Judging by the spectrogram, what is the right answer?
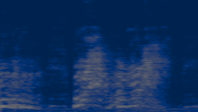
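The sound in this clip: A human voice imitates the Tasmanian Devil cartoon growl: rough, gargling, snarling noise in two bursts, a shorter one, then a brief break before a louder, longer stretch.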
